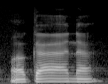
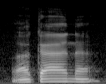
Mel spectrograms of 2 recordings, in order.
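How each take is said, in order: Both takes have the same delivery.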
